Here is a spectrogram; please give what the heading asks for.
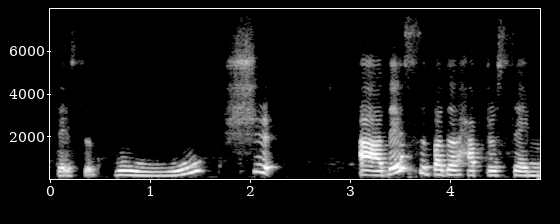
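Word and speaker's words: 不是: We just pronounce this bu shi.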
